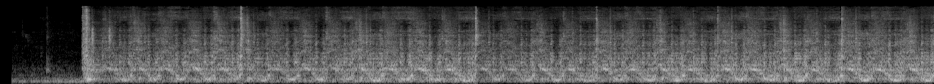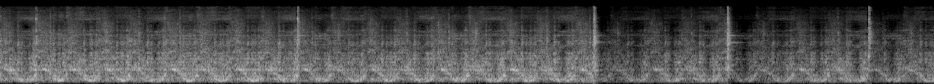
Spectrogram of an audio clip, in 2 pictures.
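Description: Volkswagen engine with hydraulic lifters running with its valve cover off: the rockers and valves tick rapidly and evenly, and now and then a sharp hammering ping cuts through. The ping comes from a valve that sticks occasionally, which the owner suspects is either sticking on its return or a rocker binding on the end of the valve stem. The sound drops off sharply about fifteen seconds in.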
